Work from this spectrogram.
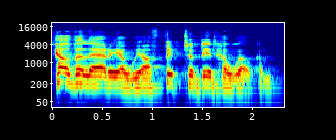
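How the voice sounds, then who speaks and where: A woman's voice: deep voice, expressive, a little fast, background noise. An actress playing a fierce, proud older Roman mother in a Shakespearean audio drama, imperious and declamatory. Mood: fierce, scornful. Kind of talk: classical Shakespearean stage acting.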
